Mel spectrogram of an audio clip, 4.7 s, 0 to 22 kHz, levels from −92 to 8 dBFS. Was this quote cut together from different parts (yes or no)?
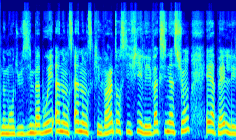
yes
